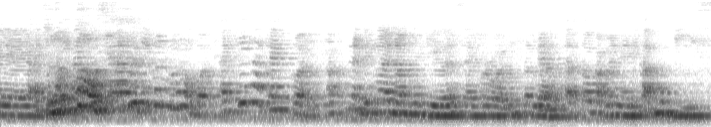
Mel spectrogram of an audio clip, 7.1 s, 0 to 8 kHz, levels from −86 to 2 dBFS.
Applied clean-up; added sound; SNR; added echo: none; none; none; reverberation time 0.9 s.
